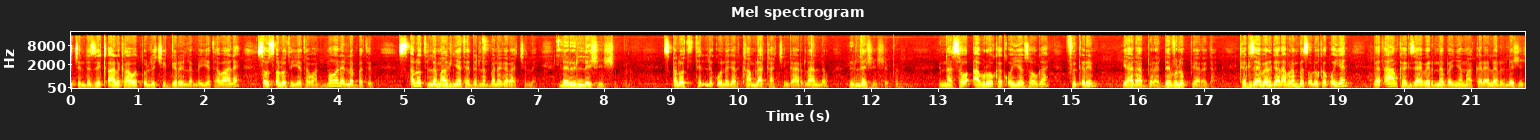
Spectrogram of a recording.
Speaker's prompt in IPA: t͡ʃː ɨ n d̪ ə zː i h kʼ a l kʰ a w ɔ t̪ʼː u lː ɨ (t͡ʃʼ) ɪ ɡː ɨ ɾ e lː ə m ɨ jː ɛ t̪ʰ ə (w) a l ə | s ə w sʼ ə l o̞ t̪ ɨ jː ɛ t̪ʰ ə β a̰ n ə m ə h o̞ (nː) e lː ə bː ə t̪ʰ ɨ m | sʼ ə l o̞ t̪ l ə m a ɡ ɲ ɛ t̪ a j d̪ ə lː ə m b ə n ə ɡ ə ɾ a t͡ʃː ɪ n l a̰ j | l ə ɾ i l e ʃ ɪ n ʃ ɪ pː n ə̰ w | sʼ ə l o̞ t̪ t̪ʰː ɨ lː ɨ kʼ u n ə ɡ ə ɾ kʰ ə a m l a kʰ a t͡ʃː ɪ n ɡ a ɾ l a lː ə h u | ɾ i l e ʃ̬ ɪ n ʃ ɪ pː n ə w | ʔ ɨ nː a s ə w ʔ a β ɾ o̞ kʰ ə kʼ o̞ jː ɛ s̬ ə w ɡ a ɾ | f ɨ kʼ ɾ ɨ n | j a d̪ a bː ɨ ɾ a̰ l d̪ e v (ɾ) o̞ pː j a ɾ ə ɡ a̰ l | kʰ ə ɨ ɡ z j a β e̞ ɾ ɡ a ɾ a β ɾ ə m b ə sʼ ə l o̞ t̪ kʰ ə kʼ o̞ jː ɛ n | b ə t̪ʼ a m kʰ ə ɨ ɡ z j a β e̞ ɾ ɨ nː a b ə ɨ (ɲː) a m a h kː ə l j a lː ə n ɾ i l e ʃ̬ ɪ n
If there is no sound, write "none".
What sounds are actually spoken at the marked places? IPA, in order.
t͡ʃ, β, n, l, ɲː

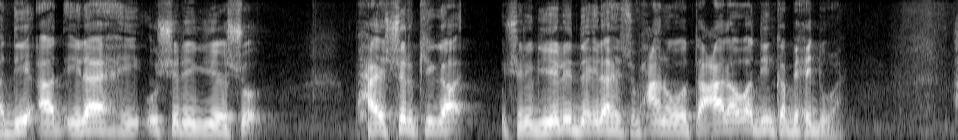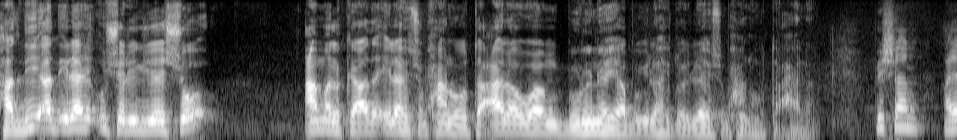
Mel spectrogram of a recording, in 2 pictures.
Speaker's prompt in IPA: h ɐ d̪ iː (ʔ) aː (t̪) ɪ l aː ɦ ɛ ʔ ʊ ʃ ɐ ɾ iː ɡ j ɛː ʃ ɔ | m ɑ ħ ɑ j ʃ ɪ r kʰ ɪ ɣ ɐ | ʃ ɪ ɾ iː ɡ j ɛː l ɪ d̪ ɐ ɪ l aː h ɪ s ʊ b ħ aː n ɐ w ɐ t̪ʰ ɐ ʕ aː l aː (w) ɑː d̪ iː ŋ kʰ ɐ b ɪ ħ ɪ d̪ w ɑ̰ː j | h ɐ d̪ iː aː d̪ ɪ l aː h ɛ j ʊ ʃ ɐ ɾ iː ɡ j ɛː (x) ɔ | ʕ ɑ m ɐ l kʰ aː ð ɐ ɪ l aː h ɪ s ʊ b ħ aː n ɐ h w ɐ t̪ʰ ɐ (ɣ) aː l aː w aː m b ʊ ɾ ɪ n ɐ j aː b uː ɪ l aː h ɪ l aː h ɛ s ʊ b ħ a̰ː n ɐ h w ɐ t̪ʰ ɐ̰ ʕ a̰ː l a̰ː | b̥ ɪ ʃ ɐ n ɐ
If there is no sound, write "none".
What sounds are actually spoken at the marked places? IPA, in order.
ʔ, d̪, w, ʃ, ʕ

